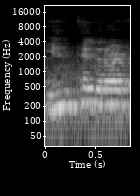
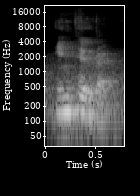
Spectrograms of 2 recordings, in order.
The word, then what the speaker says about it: 인테그랄: 요거 읽을 때 어떻게 읽어 주냐면 인테그랄 f(x) dx라고 읽어요. 인테그랄.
